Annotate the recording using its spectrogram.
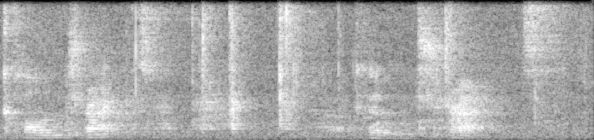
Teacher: So what we call front stress for nouns. The noun gets the stress on the first syllable, the verb on the second.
